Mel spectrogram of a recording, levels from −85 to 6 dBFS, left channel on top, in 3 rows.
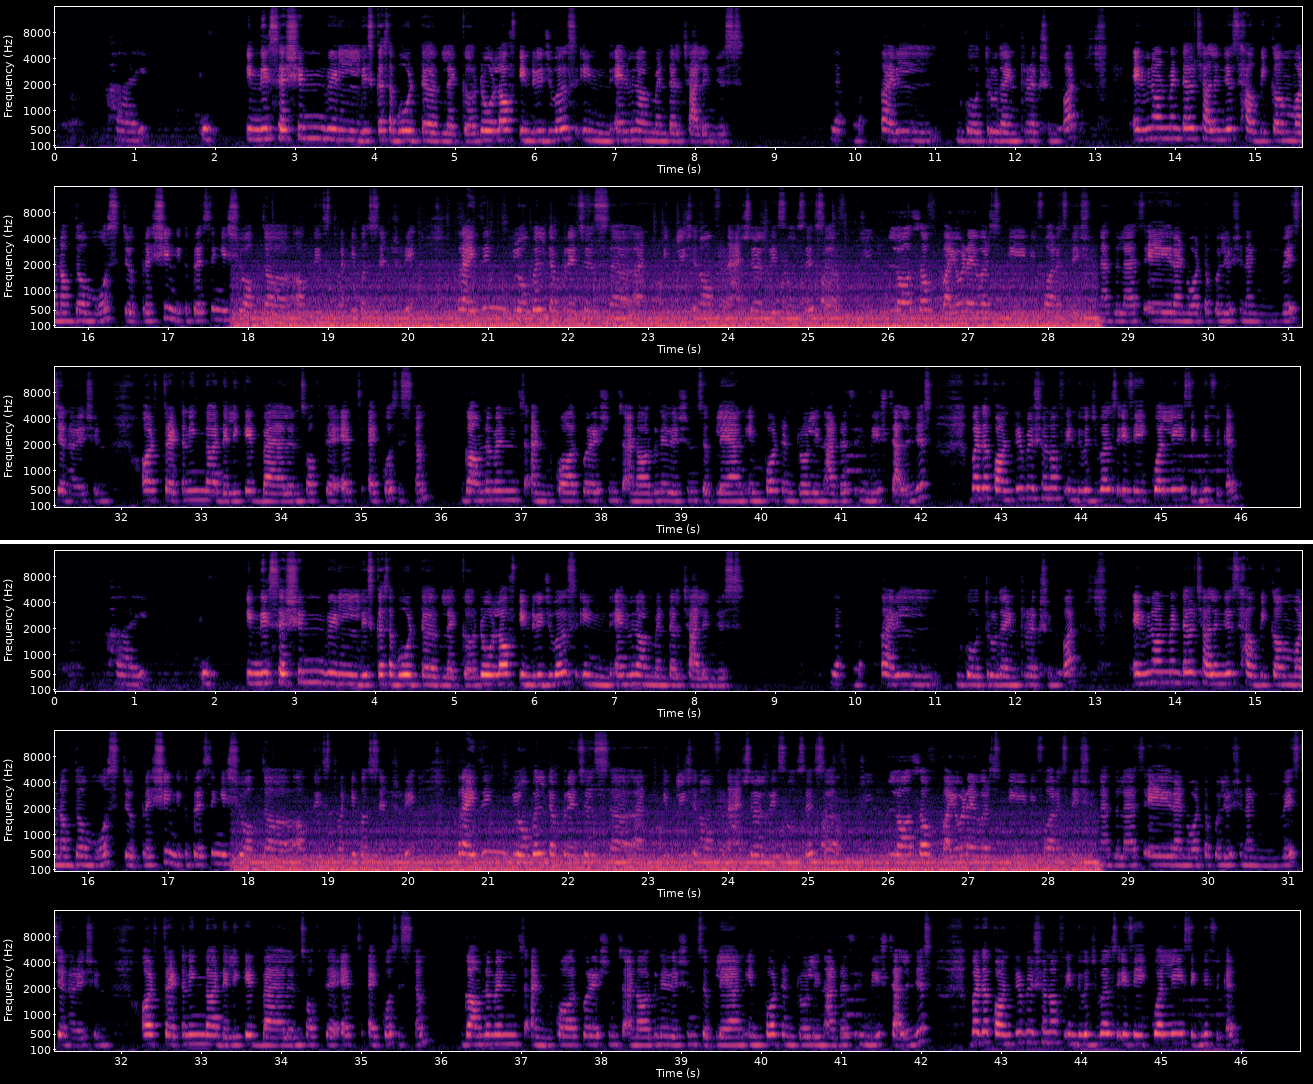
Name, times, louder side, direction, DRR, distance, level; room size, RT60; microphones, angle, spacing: voice 1, 0.6-1.2 1.8-1.9 2.4-8.6 9.7-13.1 13.5-25.4 26.0-35.8 36.2-46.0, right 2 dB, 5° right, 1.1 m, -35 dB
sound 1, 17.8-28.6, left 1 dB, 25° left, 0.8 m, -29 dB
3.2 x 2.5 x 2.3 m
head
